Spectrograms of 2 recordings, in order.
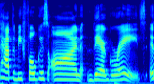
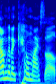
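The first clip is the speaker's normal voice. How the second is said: put-on flippant, offhand tone, much quieter; 4 dB quieter than usual. Speaker imitates a student of hers saying it casually, mock-flippant, offhand. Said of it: "she says it so flippantly".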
